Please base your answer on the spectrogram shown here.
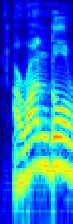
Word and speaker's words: Arundel: Arundel rhymes with bundle.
